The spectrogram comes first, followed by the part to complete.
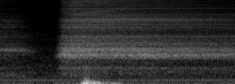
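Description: A woman's long, deep breath through the mouth, a sigh, starting suddenly about half a second in and slowly tailing off. It begins with a puff of air on the microphone.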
